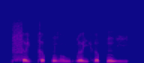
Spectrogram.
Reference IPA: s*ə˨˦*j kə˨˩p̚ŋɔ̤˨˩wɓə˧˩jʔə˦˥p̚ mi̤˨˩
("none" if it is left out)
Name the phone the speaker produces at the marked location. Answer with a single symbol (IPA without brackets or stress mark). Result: ə˨˦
